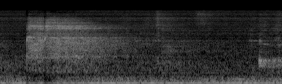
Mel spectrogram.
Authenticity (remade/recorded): remade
